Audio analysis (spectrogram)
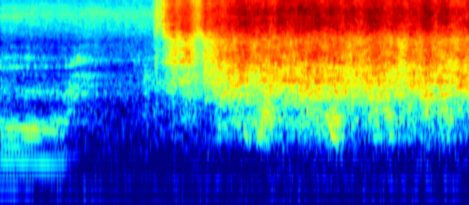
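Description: Steady, close rubbing and sanding on a diorama surface, a continuous gritty hiss that starts abruptly and holds without pause, after a brief moment of quieter sound.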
